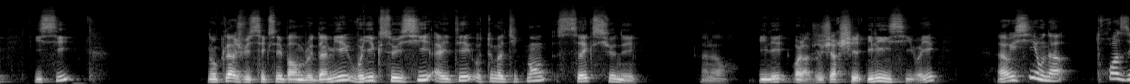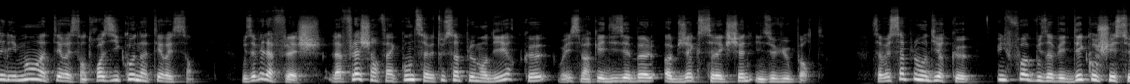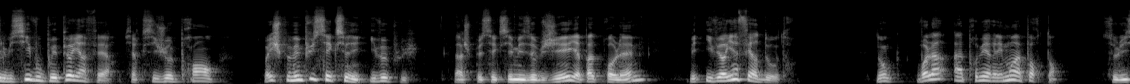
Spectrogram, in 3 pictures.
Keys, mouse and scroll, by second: 0.1 click, 1.2 middle click.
